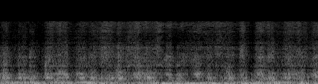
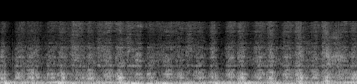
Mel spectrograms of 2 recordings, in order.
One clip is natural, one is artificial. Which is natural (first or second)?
second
